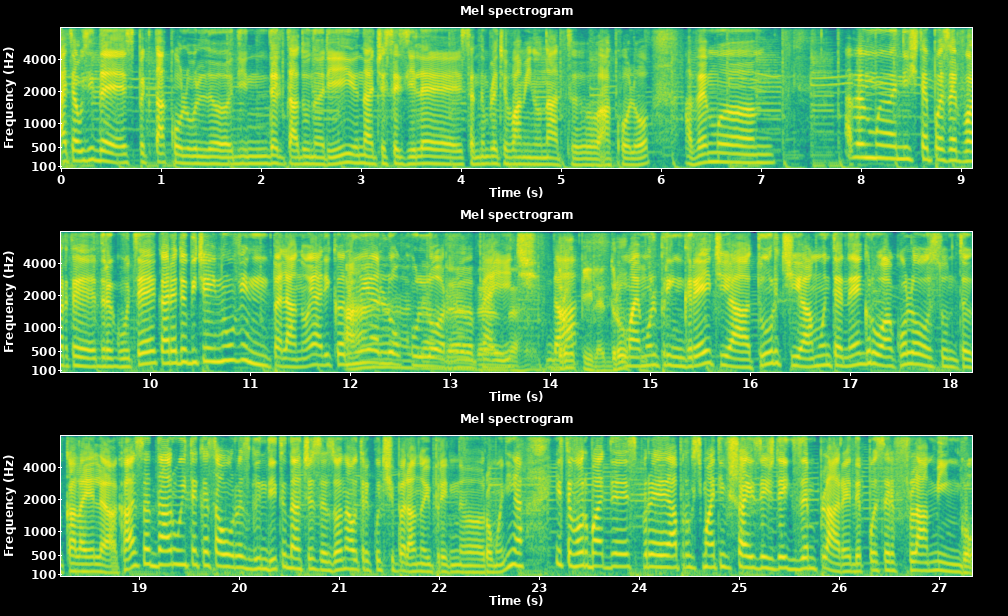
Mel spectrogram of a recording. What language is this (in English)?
Romanian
